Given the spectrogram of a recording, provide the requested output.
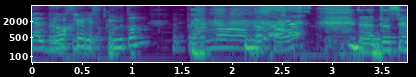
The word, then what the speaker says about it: Scruton: Dije Scruton y No, casi me aquí muero. hay que ser hispanista tradicional y si se escribe Scruton, se dice Scruton.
